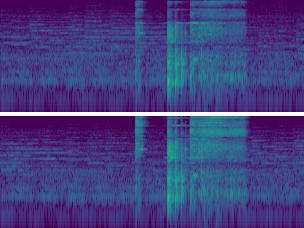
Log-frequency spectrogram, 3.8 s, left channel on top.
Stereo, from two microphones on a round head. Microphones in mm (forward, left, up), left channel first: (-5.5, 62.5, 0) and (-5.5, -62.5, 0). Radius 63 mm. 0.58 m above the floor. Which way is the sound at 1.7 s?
85° right.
